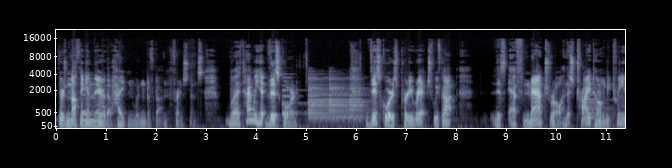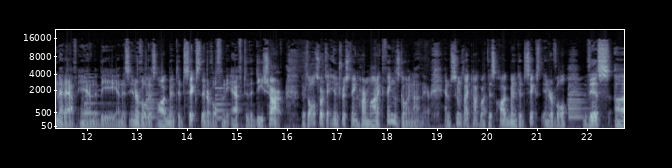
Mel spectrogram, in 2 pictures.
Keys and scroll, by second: 4.8 space, 10.3 space.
